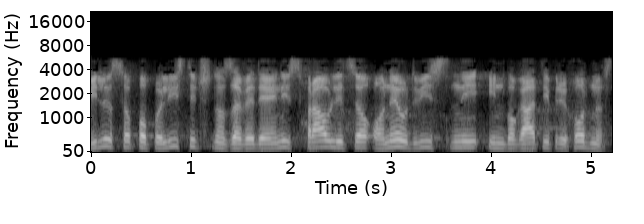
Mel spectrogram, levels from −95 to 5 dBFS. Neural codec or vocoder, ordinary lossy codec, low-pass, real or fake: none; none; 5.4 kHz; real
